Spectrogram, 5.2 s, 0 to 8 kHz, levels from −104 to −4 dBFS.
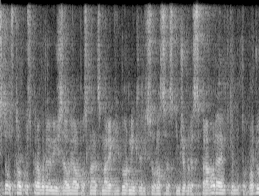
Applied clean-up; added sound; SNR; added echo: neural separator model SepFormer DNS4.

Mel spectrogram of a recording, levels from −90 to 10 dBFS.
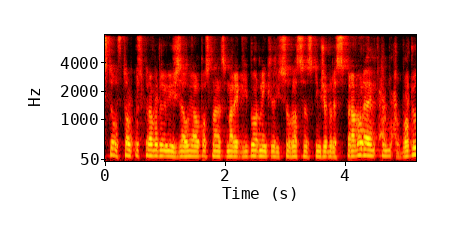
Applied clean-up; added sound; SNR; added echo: neural mask model DeepFilterNet 3.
